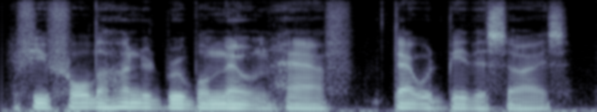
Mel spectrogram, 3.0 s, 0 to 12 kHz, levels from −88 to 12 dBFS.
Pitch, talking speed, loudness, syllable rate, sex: 85 Hz, 280 wpm, -18 LUFS, 6.1 syllables/s, male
